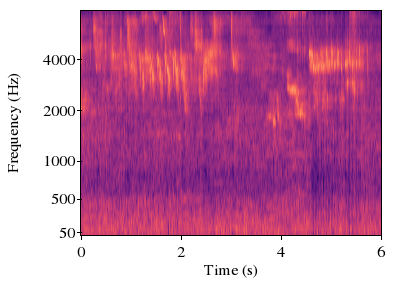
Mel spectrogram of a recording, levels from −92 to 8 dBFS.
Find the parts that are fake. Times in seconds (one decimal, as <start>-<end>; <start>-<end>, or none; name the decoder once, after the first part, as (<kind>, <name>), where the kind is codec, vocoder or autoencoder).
0.0-1.4 (codec, SNAC); 2.0-6.0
